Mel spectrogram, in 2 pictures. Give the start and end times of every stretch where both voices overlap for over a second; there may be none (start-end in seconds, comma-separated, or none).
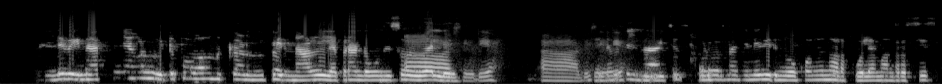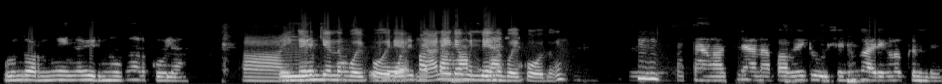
12.2-14.5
